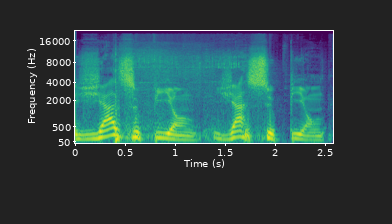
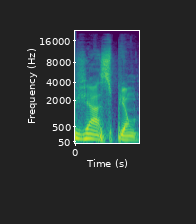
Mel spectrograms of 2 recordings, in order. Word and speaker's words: Jaspion: Só que como o japonês fala Jasupion, então ficou Jaspion pra gente.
